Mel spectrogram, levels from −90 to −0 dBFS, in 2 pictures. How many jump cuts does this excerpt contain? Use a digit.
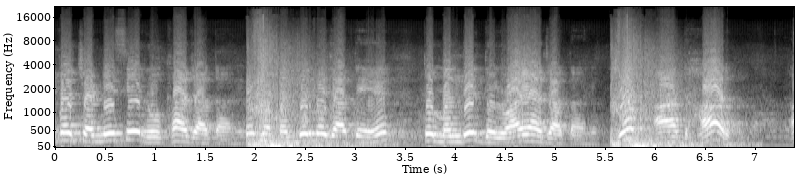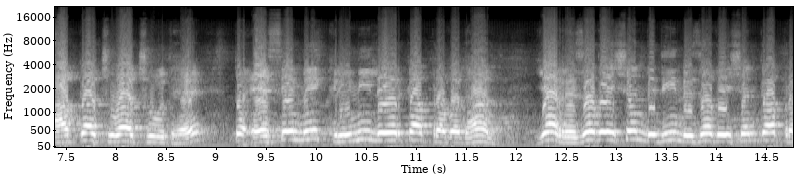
2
